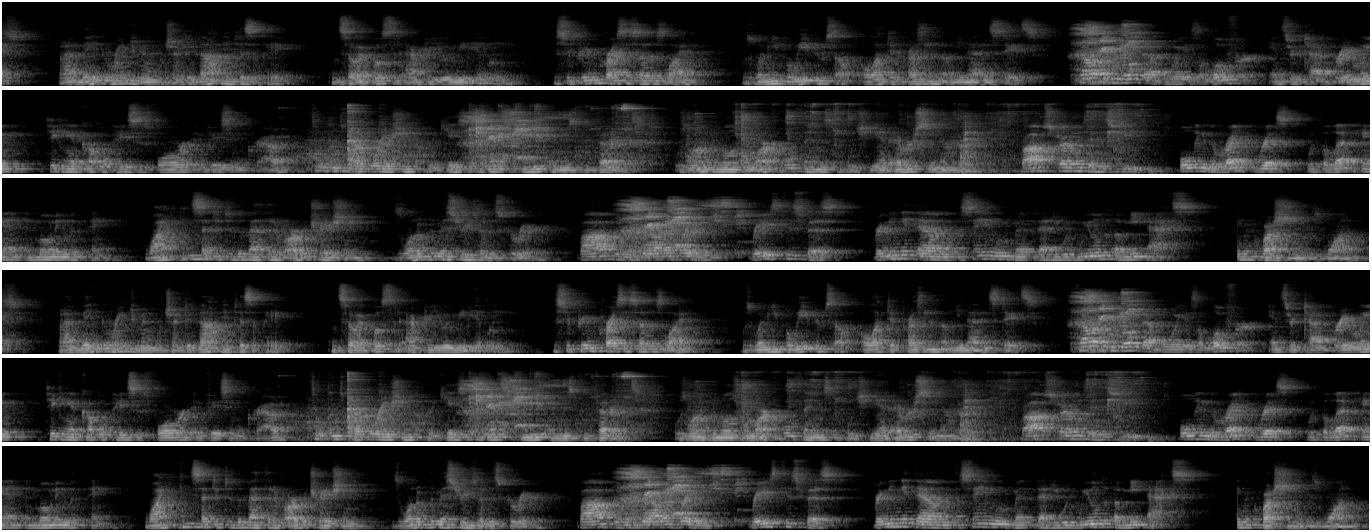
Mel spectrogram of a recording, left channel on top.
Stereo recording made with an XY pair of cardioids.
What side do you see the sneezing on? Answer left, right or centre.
right.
